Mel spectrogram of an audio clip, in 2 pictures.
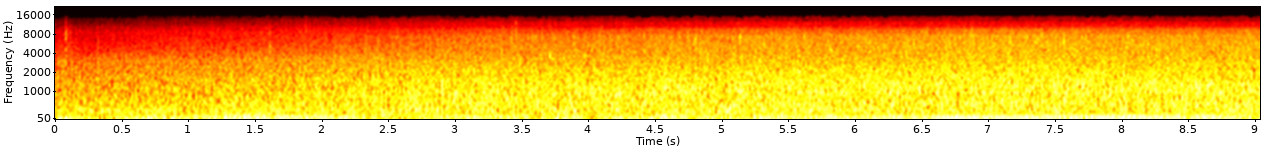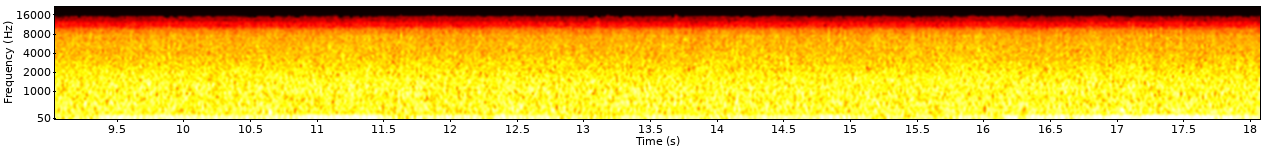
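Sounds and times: low hum: 0:00.0 - 0:18.0
water rushing over stones: 0:00.0 - 0:18.0.

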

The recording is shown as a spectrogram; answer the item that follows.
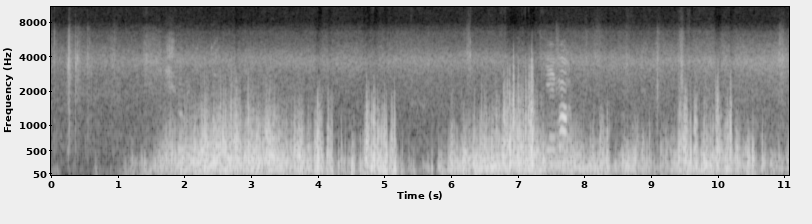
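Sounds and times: wind buffeting microphone: 0:00.6 - 0:11.0.

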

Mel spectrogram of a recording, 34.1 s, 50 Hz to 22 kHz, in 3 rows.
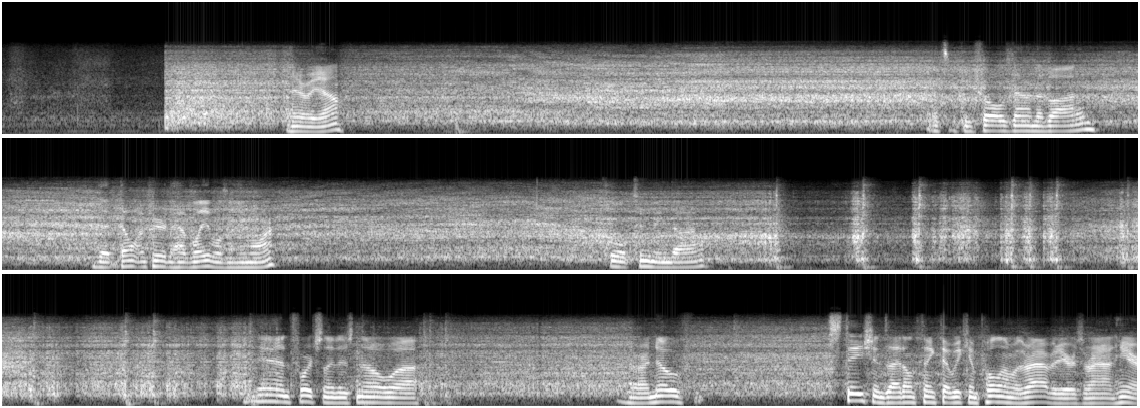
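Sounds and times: loud tv static hiss: 0:01.6 - 0:34.0.

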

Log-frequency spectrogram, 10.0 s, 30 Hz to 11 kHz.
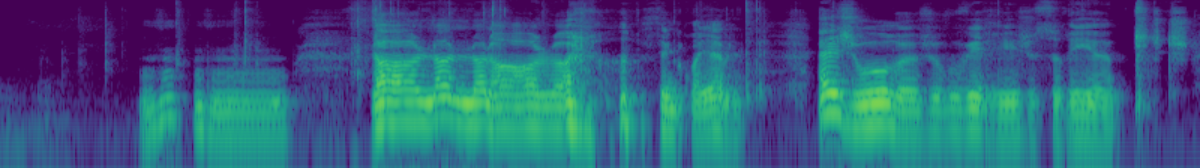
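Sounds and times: woman humming: 0:01.2 - 0:02.4.

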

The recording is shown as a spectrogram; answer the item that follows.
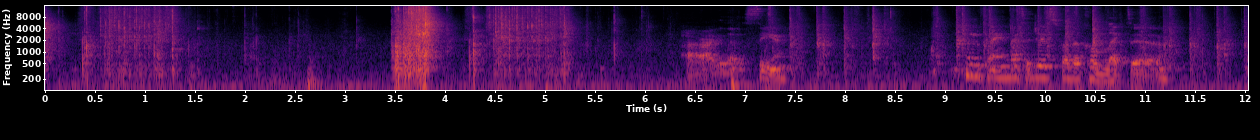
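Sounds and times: cards being shuffled: 0:00.0 - 0:06.1, 0:07.3 - 0:12.0.

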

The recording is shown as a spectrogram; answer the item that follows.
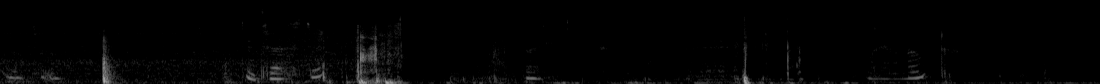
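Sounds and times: knock: 0:01.0 - 0:01.2.

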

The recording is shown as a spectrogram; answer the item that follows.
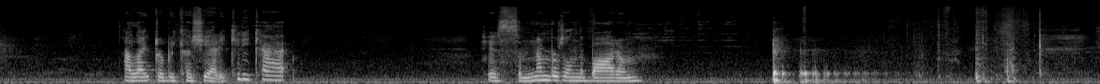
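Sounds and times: figurine knocking on hard surface: 0:07.8 - 0:09.1.

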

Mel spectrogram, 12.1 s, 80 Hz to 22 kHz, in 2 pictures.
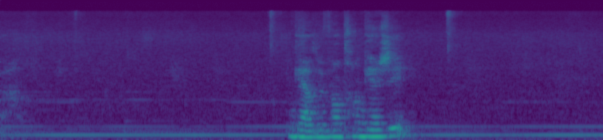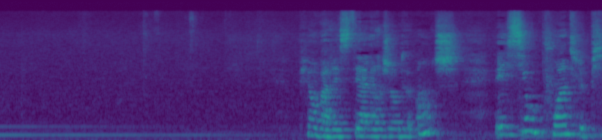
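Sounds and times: faint steady low tone: 0:00.0 - 0:12.0.

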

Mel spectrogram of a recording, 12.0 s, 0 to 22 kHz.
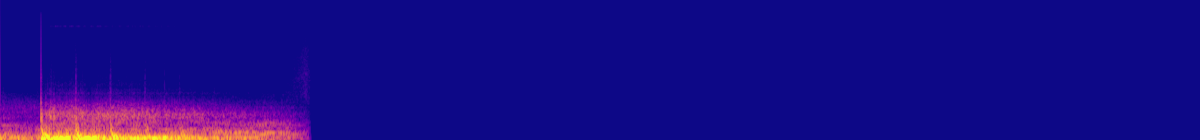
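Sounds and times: deep booming rumble: 0:00.0 - 0:03.1
sharp hit: 0:00.0 - 0:03.1.

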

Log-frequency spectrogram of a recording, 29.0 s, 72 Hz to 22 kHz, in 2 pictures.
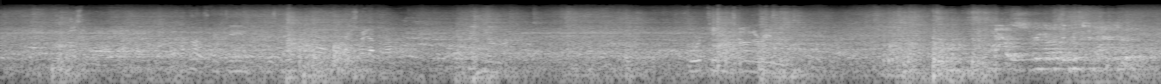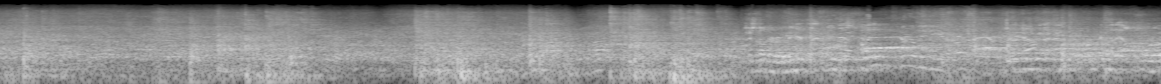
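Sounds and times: chatter of voices: 0:00.0 - 0:29.0.

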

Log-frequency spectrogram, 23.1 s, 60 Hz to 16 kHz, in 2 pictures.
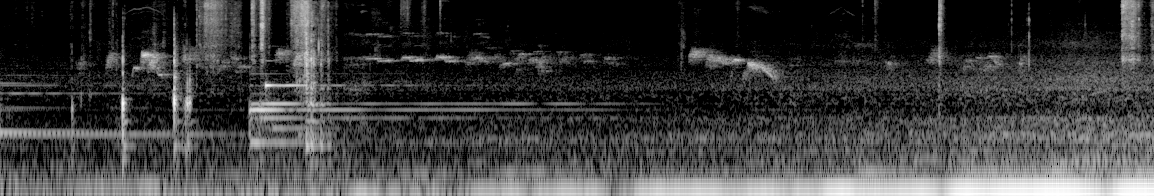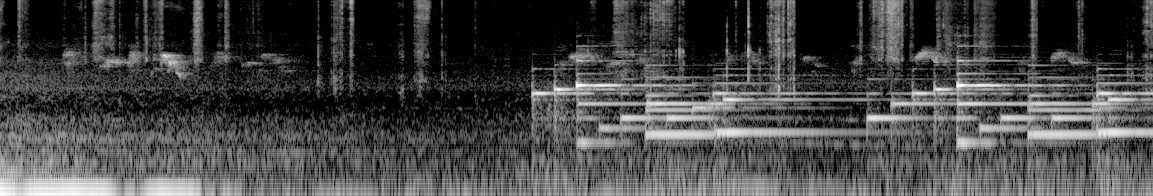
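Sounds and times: small birds chirping: 0:00.7 - 0:10.4, 0:12.1 - 0:15.8, 0:16.9 - 0:23.0.

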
